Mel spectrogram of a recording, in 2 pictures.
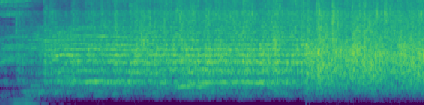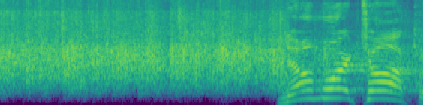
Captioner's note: applause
